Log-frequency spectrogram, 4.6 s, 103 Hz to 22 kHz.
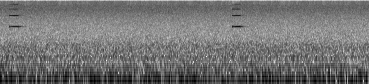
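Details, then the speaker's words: Fluke ScopeMeter 125B recorder logging thermocouple temperature, event threshold off: two short high beeps about three seconds apart over quiet room hum; beep flags each new minimum or maximum. "which means that now anytime there's a new minimum and maximum you'll hear a beep we'll press done and then f4 to run so you hear the beeping every time there's a new min and Max"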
